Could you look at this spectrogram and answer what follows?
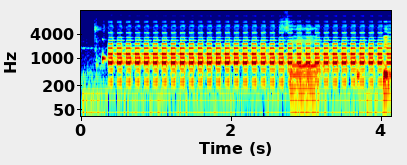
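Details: Nihon Kohden Cardiolife defibrillator alarm triggered by an expired battery: rapid, steady electronic beeping, close to three beeps a second.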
